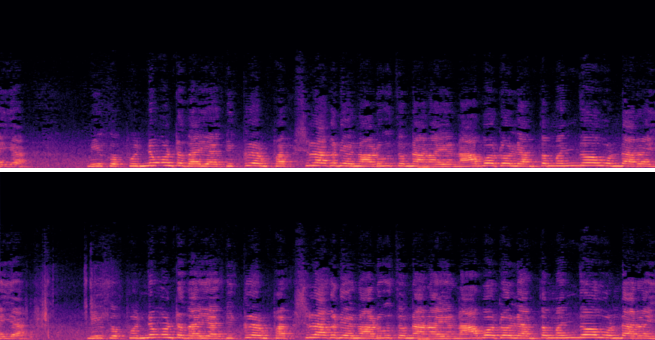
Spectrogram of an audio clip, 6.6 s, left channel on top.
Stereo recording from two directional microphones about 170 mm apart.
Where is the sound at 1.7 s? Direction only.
15° left (ahead or behind).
